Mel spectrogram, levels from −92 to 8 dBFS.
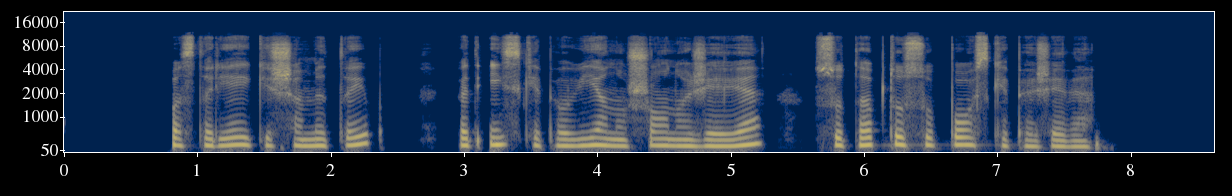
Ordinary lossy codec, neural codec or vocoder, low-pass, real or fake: Opus, 64 kbps; none; 10.8 kHz; real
